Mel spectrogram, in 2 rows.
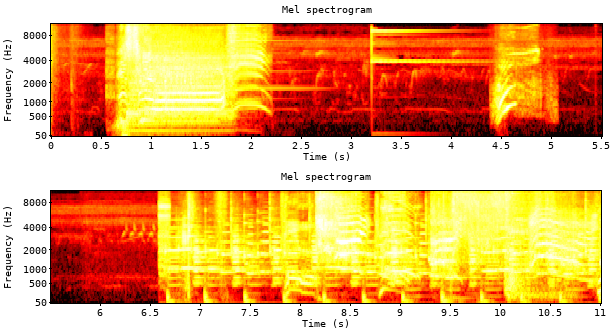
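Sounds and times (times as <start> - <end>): music: 6.6 - 11.0.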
